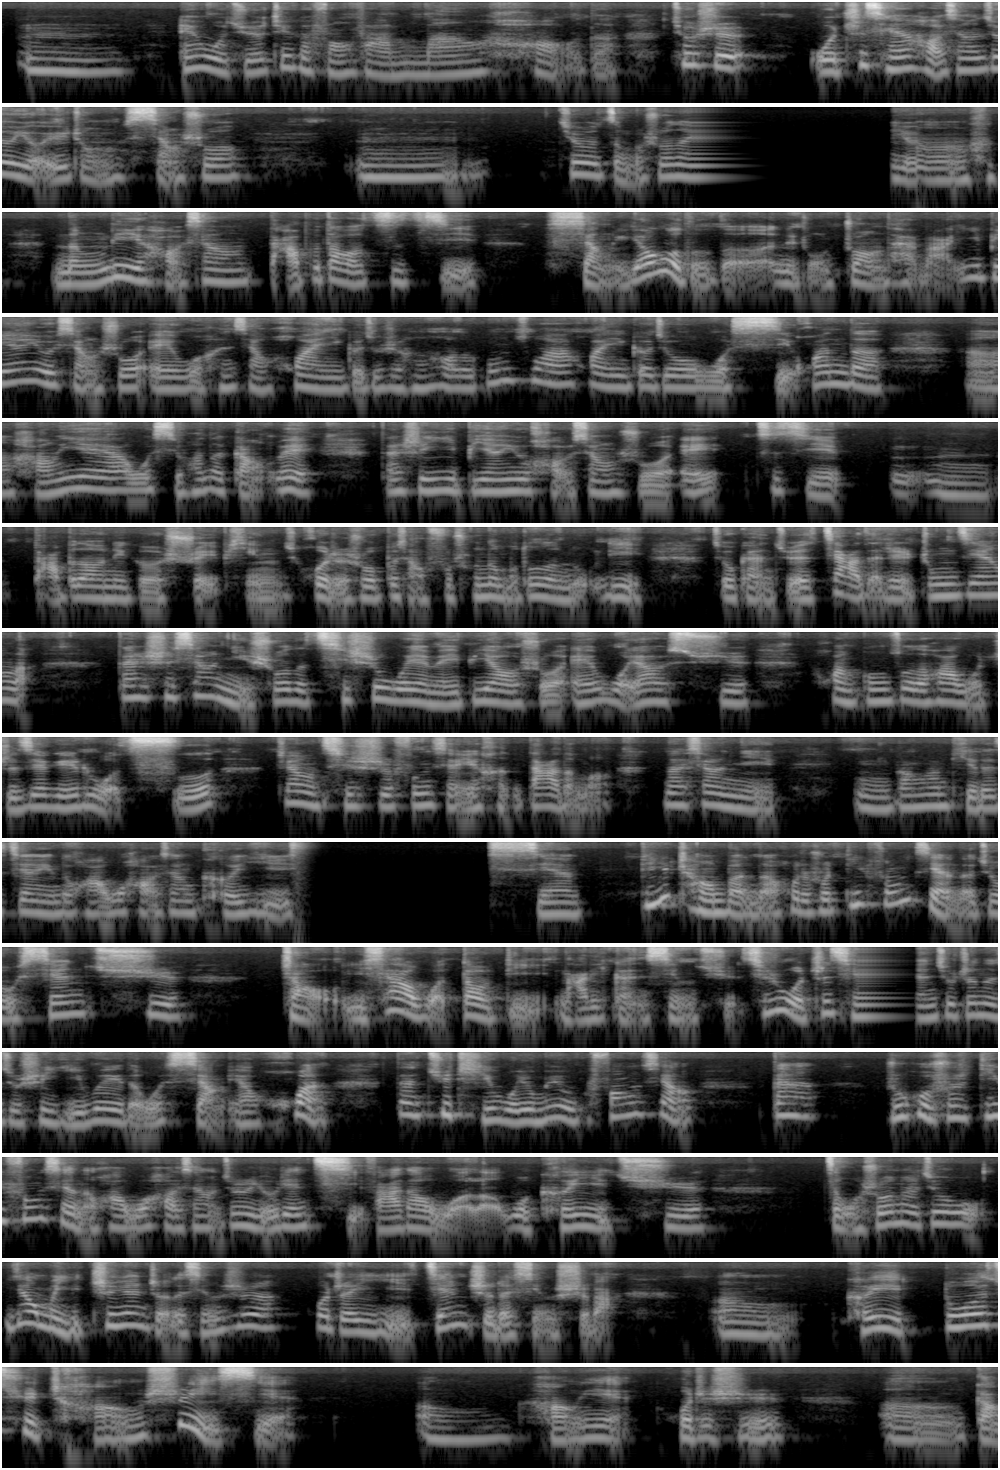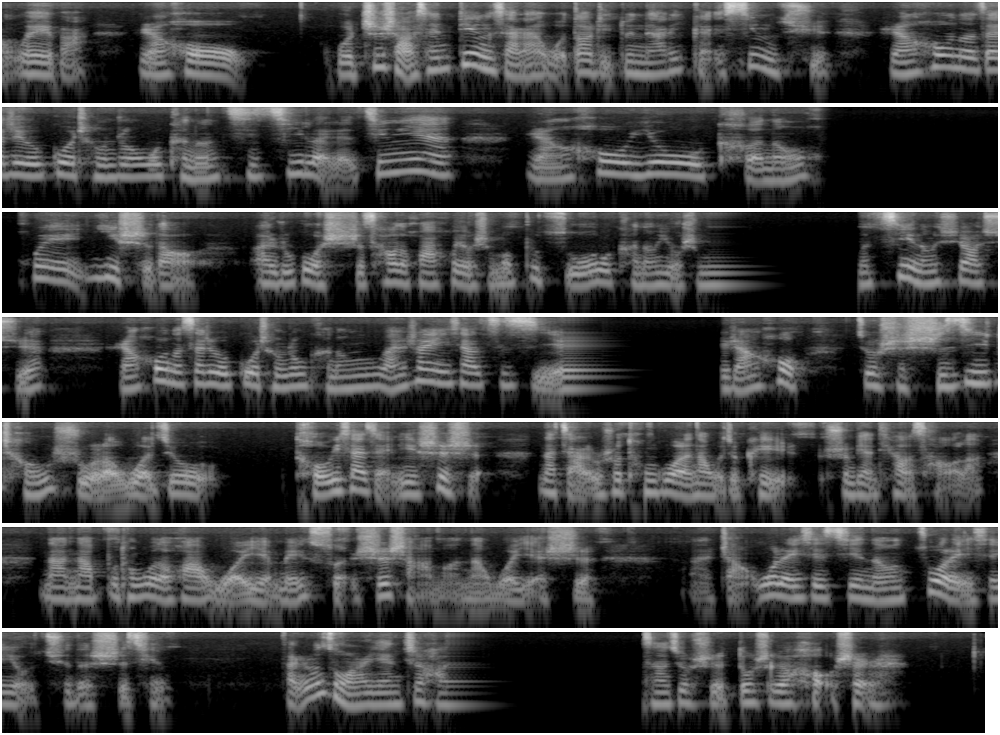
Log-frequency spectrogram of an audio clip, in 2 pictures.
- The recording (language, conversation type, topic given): Chinese, advice, 你是否经常在没有明显原因的情况下感到焦虑，难以放松？
- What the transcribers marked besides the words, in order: static; distorted speech; chuckle; other background noise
